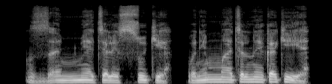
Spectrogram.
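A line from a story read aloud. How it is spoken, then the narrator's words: Quiet speech. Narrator (Russian): тихо проговорил динамит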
